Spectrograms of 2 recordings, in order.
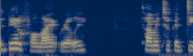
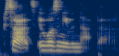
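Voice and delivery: usual speaking voice

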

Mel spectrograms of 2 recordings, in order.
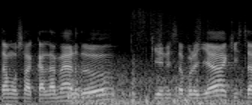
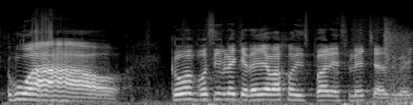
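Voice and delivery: louder, stunned; amazed outcry; 4 semitones higher, 8 dB louder than usual. Real, not acted. Gamer shot at from below, amazed outcry. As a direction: exclaim in disbelief.

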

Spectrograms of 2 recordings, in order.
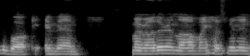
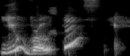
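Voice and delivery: surprised stranger; 11 semitones higher, 5 dB louder, much slower than usual. Retold or imitated. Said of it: "And he's like".

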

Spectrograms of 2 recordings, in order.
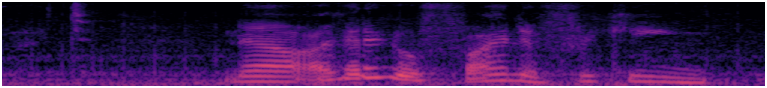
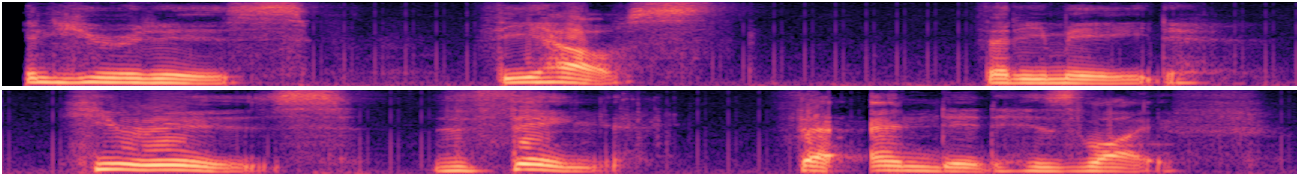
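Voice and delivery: slow, much louder solemn announcer; mock eulogy; 26 dB louder, slower than usual. Gamer mourning his own Minecraft death, hammed-up eulogy voice. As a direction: intone it like a grand funeral speech.

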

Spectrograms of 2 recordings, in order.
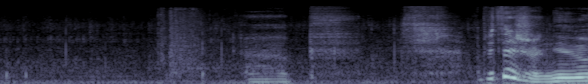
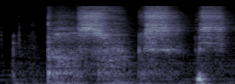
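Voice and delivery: soft unvoiced swear; whispered curse; 12 dB quieter than usual. Real, not acted. Gamer whispering a curse at loot. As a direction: breathe the curse.

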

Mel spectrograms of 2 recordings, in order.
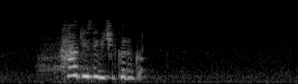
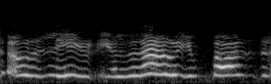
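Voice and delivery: slow, loud, higher cry through tears; sobbing outburst; 7 semitones higher, 10 dB louder, slower than usual. Acted. Mother screams at the pressing inspector, sobbing. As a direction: lash out as you break down sobbing. Mother breaks down under questioning.

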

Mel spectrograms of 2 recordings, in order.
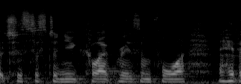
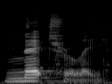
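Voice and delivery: ordinary talk, nothing marked

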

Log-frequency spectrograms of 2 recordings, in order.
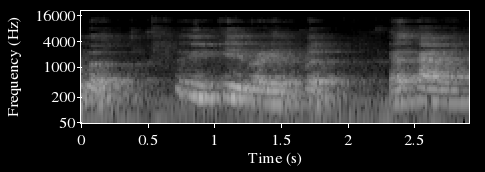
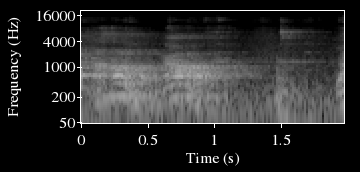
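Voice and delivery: ordinary talk

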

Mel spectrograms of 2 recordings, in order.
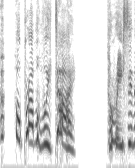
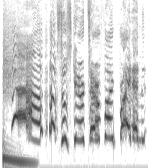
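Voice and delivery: terrified shriek; 2 semitones higher, slower than usual. Acted. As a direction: shriek like the demons are already here. Confesses terror, shrieking.

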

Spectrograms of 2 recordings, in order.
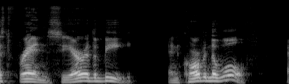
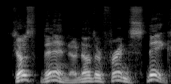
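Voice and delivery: plain reading voice

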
